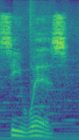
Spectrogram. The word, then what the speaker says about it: CIWS: The Failank CIWS close-in weapon system, pronounced CE Whiz, is a radar guided 20 mm Gatling gun that fires 4,500 rounds per minute.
